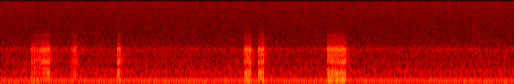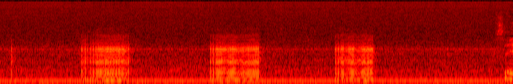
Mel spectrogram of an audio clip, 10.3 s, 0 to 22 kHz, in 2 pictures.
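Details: 1941 Electrohome Serenader 9A62-S two-band tube radio with magic eye, at its first power-up checkout: steady hum with repeated croaking, warbling bursts that come and go. This is an oscillation, not a received station; a dirty or bad capacitor is suspected.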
